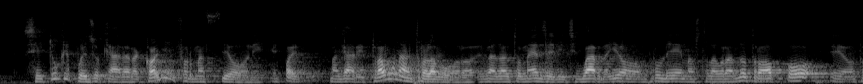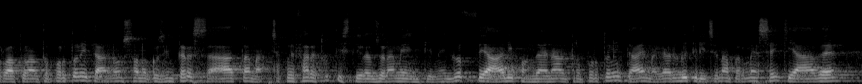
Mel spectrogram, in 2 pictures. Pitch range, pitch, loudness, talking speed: 130-150 Hz, 135 Hz, -32 LUFS, 210 wpm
